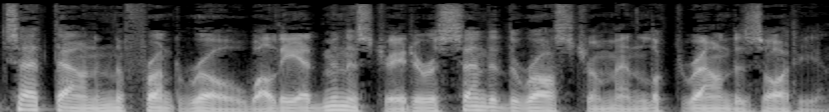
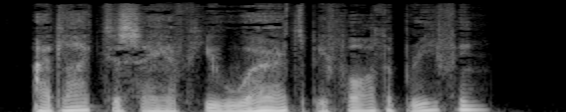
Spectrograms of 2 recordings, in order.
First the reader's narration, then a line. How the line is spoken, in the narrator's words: Floyd whispered to Halverson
